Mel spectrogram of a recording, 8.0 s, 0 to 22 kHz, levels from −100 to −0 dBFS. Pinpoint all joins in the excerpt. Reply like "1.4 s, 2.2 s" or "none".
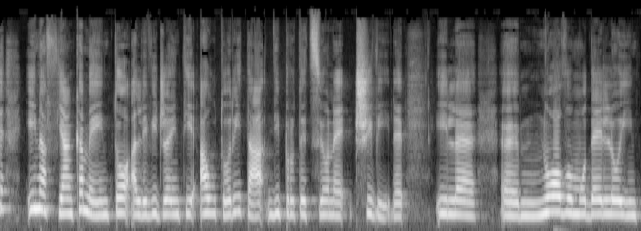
5.4 s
